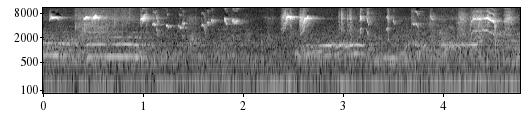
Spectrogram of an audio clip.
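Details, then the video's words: Male spotted konin sunbird, played as a lure, gives very high, clipped squeaks in pairs, while lower whistled notes from other birds run underneath. "Pancingan Suara Burung Konin Trotol Jantan"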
